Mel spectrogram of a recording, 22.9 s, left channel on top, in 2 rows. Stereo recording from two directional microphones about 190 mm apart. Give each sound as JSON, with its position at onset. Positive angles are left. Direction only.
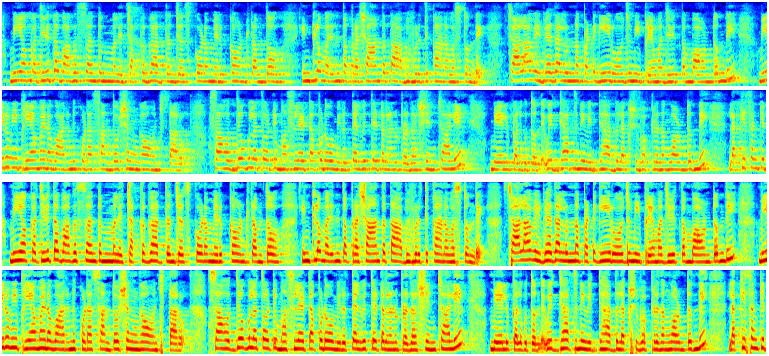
{"t": 0.1, "sound": "a woman's voice", "side_deg": -50}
